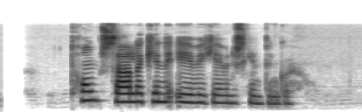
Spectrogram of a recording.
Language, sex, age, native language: Icelandic, female, 30-39, Icelandic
